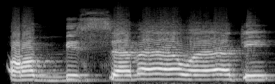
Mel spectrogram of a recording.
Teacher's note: میم کو بھی اور واو کو بھی دونوں کو کھینچ کر کے پڑھیں گے۔ یہاں بھی عام طور پر لوگوں سے غلطی ہوتی ہے، سماواتی پڑھتے ہیں اس کو، تو یہ سماواتی نہیں ہے، سماواتی ہے۔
